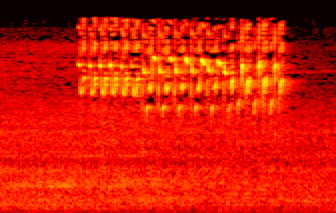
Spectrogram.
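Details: European goldfinch delivering a quick, bright burst of tinkling, twittering notes for about two seconds, high-pitched and closely packed, against a low steady hum.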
